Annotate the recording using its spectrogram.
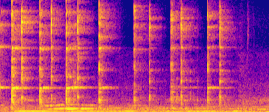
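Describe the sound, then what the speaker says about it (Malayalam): Eggs for an omelette being stirred in a bowl, with a spoon clinking rhythmically against the bowl in quick bursts of bright metallic taps, close up and fairly quiet. "ഈ ഒരു ബൗള് ഇളക്കണം ഇപ്പം"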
